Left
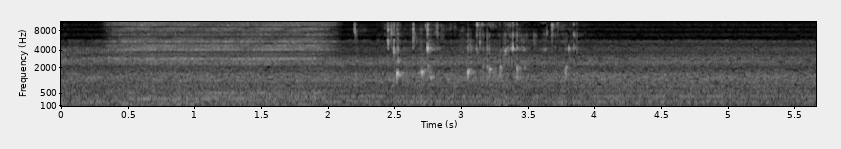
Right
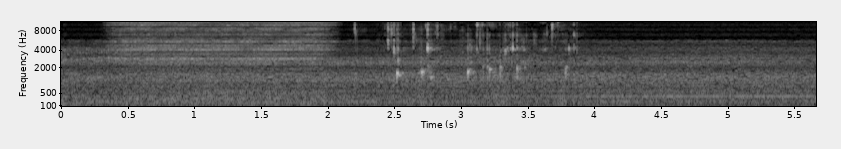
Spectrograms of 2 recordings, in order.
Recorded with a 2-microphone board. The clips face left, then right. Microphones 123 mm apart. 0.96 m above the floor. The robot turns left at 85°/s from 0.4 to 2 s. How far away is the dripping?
About 0.6 m.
